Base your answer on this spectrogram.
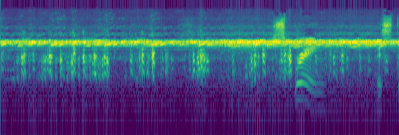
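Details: Early-spring breeding chorus of wood frogs at a vernal pool, frogs mating in amplexus: bursts of low clucking croaks under a continuous piping wall of spring peepers, with a brief falling whistled call near the end.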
